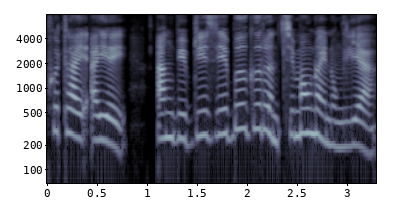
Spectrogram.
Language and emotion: Bodo, neutral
